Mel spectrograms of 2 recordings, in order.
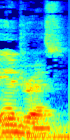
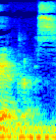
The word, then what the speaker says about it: Andress: and this is Ingrid Ingrid and dress I'm not saying it right with the right inflections and everything Ingrid Andrus yes so I will be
